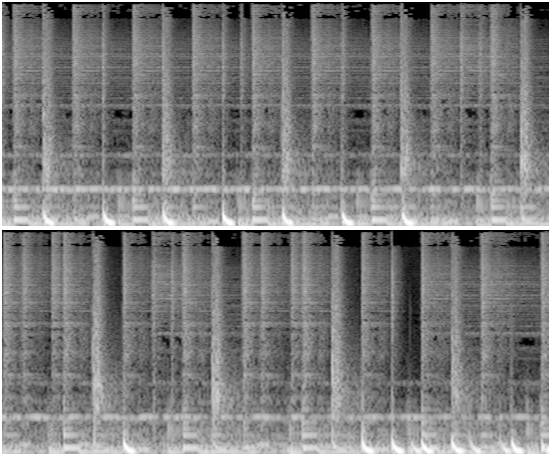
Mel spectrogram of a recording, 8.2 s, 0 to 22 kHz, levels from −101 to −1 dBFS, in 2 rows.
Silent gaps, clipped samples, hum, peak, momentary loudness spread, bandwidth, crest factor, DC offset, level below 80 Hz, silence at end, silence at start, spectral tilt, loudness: none; under 0.1%; none; 0 dBFS; 9 LU; over 20 kHz; 12 dB; under 0.1%; -16 dBFS; 0 s; 0 s; -5.5 dB/octave; -14 LUFS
